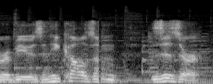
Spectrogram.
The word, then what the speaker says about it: Xizor: It's Xizor. – Xizor long O. – I called him like Ixor because I don't know how to.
